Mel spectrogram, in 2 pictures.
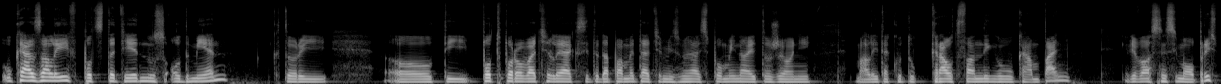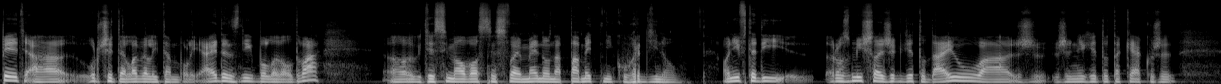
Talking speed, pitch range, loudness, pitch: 170 wpm, 120-145 Hz, -24 LUFS, 130 Hz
